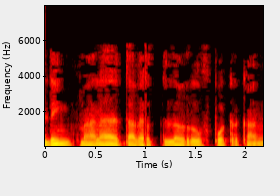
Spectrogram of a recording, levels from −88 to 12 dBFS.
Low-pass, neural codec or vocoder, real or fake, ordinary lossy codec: 7.2 kHz; codec, 16 kHz, 4.8 kbps, FACodec; fake; MP3, 24 kbps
